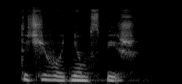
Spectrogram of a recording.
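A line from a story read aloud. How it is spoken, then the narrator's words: Smiling whispered question. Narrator (Russian): улыбаясь, спрашивает шепотом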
